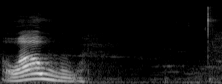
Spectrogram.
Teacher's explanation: kalau wawu itu dari belakang sampai ke depan. Wow ya, monyong gitu ya.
